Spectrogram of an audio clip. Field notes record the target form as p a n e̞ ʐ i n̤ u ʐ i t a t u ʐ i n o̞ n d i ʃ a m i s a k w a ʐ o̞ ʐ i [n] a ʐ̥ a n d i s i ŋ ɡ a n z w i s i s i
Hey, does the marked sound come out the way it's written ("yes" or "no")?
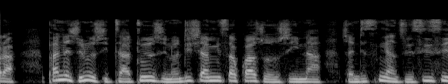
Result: yes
